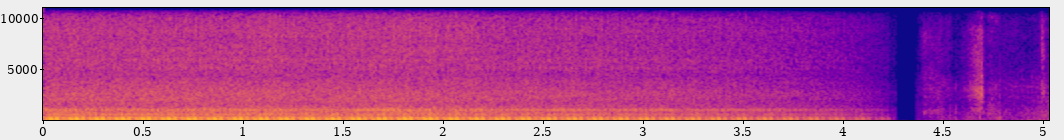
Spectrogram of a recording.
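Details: John Deere/Briggs & Stratton 4000-4400 W generator, after magneto coil repair restored spark: loud even drone with steady pulse for four seconds, then clean shutdown; running normally, GFCI receptacle to be replaced.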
